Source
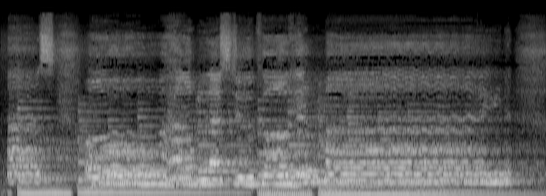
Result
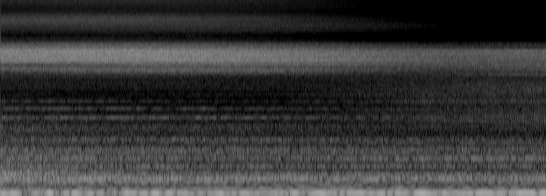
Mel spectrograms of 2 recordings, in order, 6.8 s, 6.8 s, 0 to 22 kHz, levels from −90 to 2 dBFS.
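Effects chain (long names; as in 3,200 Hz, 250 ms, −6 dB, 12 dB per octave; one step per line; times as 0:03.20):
downsampling to 16,000 Hz
hard clipping −22 dBFS, distortion −11 dB
noise reduction from a noise print of the clip's start 10 dB
extreme stretch with random phases 28×, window 0.25 s, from 0:00.53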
